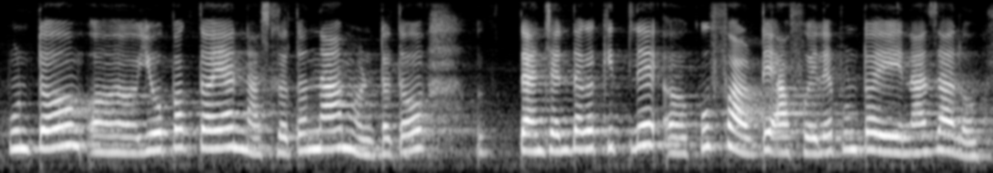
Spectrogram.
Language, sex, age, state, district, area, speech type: Goan Konkani, female, 18-30, Goa, Bardez, rural, spontaneous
